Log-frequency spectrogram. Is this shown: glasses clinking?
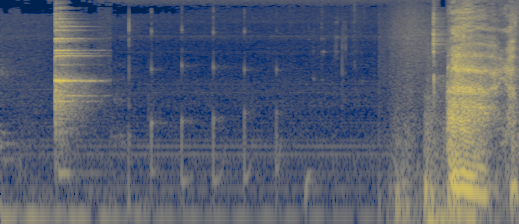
yes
